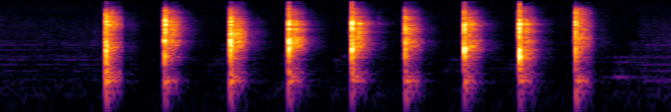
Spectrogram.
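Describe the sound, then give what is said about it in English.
A hand slaps a thigh nine times in a quick, steady rhythm, each smack sharp and fairly loud, with no talking in between. “Here's a good thigh slap for you guys.”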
